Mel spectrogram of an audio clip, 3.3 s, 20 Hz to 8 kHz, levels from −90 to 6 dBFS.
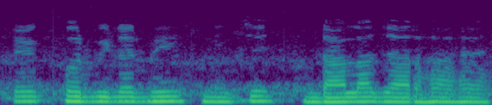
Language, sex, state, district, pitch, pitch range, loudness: Hindi, male, Uttar Pradesh, Hamirpur, 130 Hz, 120-135 Hz, -26 LUFS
